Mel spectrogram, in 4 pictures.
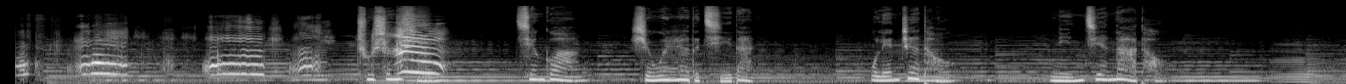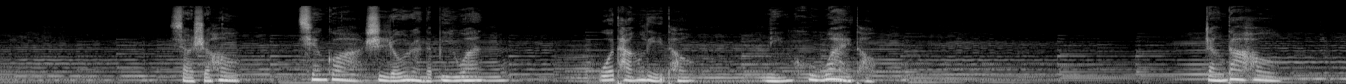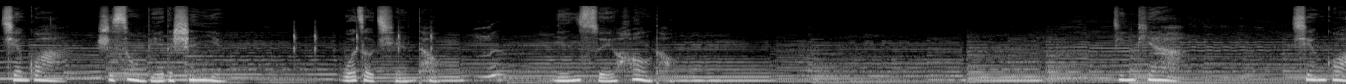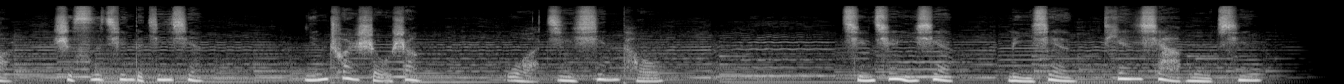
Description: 女15-【广告】母亲节深情
女15--广告-母亲节深情.mp3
